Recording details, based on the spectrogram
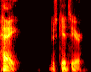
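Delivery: stern, booming, loud shout with swooping pitch. Retelling telling off swearing teenagers near kids, the speaker repeats a loud call-out. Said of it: "I did the loud".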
